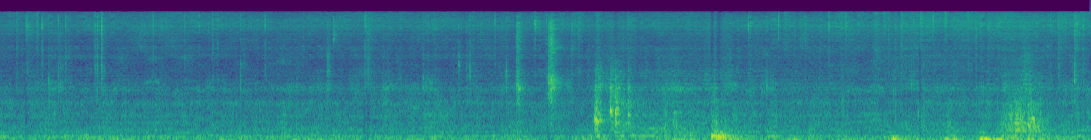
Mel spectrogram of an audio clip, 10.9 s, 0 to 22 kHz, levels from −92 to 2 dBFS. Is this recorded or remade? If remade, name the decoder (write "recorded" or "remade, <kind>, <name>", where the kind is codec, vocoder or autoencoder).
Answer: remade, codec, SNAC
